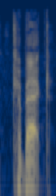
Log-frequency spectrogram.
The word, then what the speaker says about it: Quebec: But it said that Quebec is pronounced Quebec.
